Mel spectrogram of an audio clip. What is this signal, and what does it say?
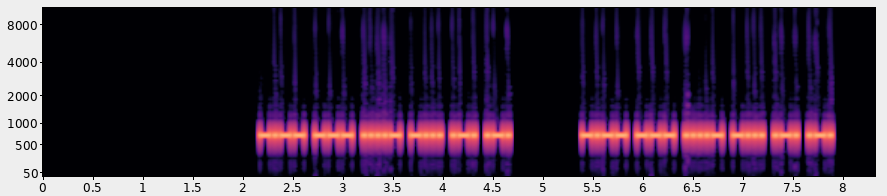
Morse code, heard as a keyed tone, about 36 wpm, 700 Hz. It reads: YO4BRR YO4BRR
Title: DXCC-100 Call Signs - 6 Characters - Repeated 2x - 35wpm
